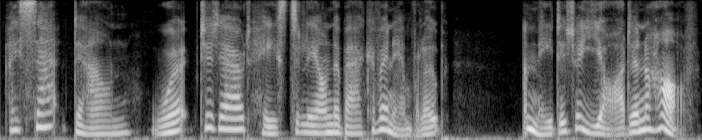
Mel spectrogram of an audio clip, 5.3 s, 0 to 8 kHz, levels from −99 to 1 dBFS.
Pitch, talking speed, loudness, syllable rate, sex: 180 Hz, 240 wpm, -20 LUFS, 6.0 syllables/s, female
